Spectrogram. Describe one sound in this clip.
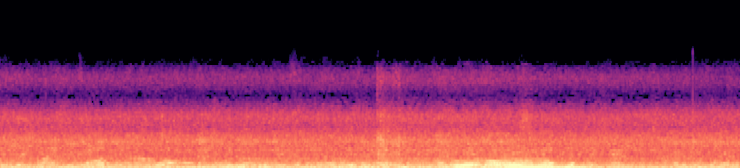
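Water rushes steadily outdoors.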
